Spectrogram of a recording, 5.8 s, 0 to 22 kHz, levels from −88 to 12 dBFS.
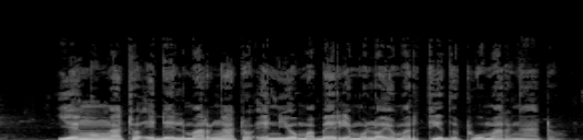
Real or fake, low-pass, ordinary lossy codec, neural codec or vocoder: real; 19.8 kHz; MP3, 64 kbps; none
